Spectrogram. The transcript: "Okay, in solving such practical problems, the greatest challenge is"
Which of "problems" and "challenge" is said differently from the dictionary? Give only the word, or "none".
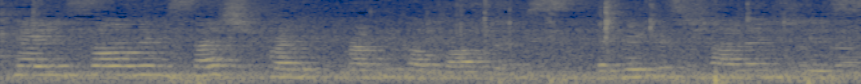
problems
